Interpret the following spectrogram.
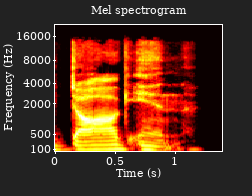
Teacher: it's like the second part of that sound is gin. You've put the G in front of the next word. It's one sound.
